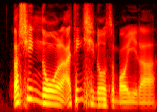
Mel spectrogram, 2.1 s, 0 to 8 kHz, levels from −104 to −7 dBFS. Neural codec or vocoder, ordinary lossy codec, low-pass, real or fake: none; none; 7.2 kHz; real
